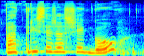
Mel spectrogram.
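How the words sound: It is said with a surprised tone. The speaker did not expect the arrival. "Quando está com surpresa"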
